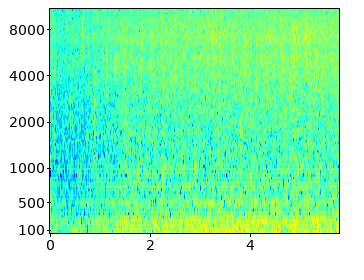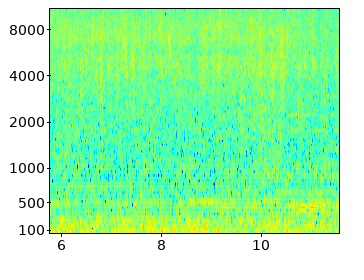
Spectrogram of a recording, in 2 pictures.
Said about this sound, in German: Das gleichmäßige Prasseln der Regentropfen macht dich schläfrig.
